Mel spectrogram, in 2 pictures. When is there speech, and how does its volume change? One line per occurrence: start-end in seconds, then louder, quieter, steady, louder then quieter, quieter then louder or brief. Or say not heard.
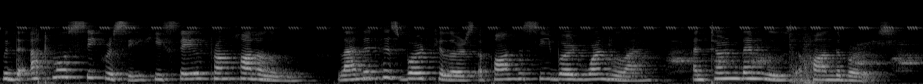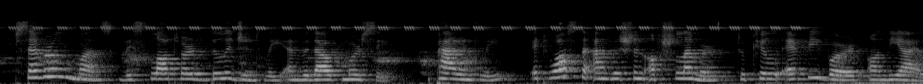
0.0-18.4 steady.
